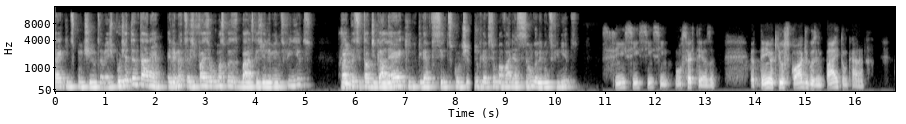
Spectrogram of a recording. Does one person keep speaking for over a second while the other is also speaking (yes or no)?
no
